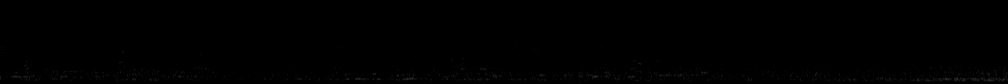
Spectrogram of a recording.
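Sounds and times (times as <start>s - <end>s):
distant murmur of voices: 0.0s - 8.1s.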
